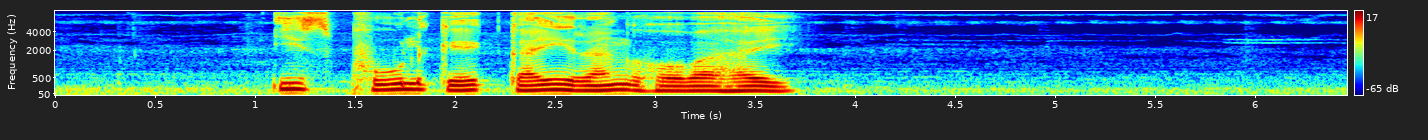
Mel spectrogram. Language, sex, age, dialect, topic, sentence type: Magahi, male, 18-24, Central/Standard, agriculture, statement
